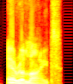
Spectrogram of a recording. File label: "aerolite", British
